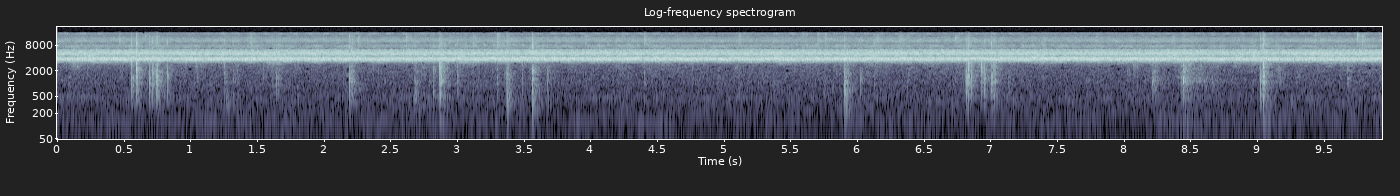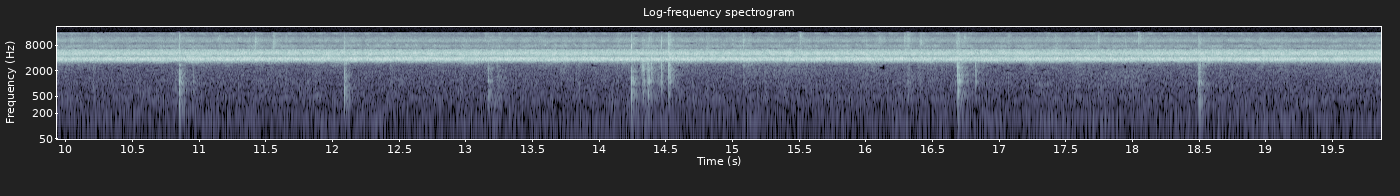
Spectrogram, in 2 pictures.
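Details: Early autumn night chorus of grass insects lasting until dawn: a continuous, even, high-pitched shrilling with no pauses, while sparse faint clicks and soft patters sound irregularly underneath.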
